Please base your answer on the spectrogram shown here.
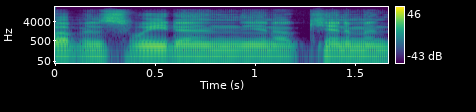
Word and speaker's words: Kinnaman: in Sweden you know kinnamon doesn't sound like that you know doesn't really rhyme with cinnamon and Swedish but uh but then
